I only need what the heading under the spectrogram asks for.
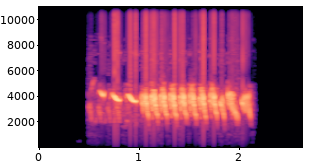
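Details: Canary song phrase opening with thin whistled notes that lead into a fast, even series of buzzy rolling syllables, roughly a dozen pulses, bright and high, ending abruptly into silence.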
